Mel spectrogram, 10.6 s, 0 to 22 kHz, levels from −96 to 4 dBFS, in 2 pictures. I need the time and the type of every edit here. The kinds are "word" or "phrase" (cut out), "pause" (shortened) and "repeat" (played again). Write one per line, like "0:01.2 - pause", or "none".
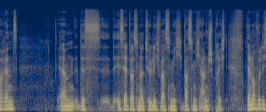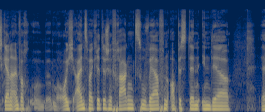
none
